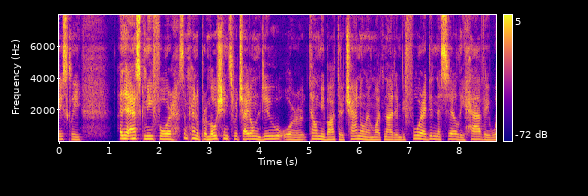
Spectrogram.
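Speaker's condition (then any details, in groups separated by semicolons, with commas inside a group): No condition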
